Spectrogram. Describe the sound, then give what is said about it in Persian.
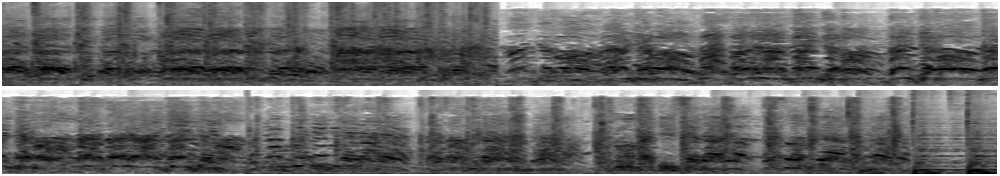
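A large protest crowd chants and shouts loudly in rhythmic bursts during the funeral ceremony of Mahsa, the voices massed and sustained for the whole stretch, with a sudden shift in tone around the midpoint before the chanting carries on. “اعتراضات همزمان با مراسم خاکسپاری مهسا.”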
